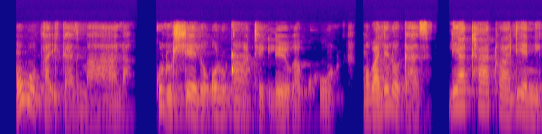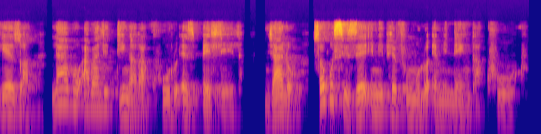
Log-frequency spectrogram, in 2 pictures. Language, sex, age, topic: North Ndebele, male, 36-49, health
